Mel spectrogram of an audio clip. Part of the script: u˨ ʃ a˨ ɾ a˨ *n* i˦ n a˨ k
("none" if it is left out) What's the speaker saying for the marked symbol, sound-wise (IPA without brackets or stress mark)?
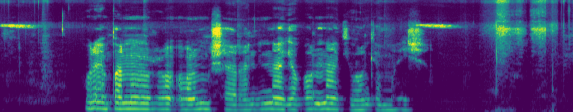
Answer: n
